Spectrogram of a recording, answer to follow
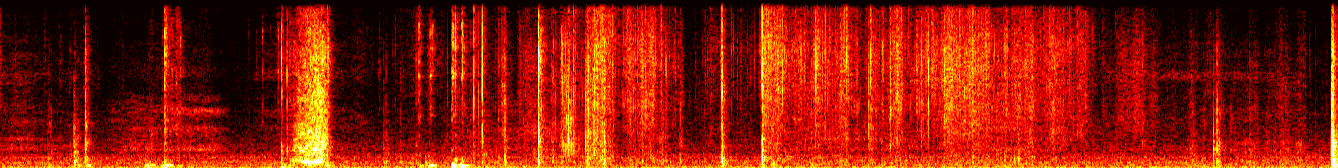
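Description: Plastic shrink-wrap being ripped off a trading-card hobby box and crumpled by hand, with one loud rip about two seconds in, followed by several seconds of crinkling and small clicks as the cardboard box is opened.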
